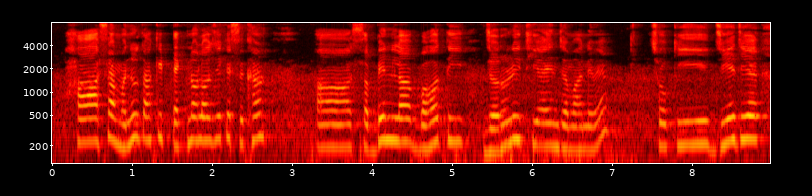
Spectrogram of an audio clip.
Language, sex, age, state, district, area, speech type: Sindhi, male, 18-30, Gujarat, Kutch, urban, spontaneous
